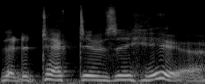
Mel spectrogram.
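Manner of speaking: husky-voiced speech. In a detective roleplay, a voice at the opening door announces: husky voice. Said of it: "you hear a husky voice say".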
